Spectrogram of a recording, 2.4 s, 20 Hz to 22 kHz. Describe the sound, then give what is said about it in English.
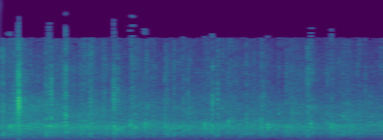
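An audience claps steadily for a couple of seconds, a dense, even patter of many hands with sharp individual claps popping out, no voices over it, voting for Kratos from God of War as best facial hair of 2018. “If you think Kratos had the best facial hair, give us a good clap.”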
